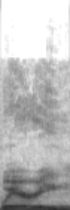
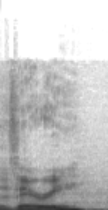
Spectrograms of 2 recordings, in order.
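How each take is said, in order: First: The word starts with a W sound. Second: The word starts with a V sound. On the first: This is how the coworker said it. "she would say like wary" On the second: This is the usual way to say it. "instead of very"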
